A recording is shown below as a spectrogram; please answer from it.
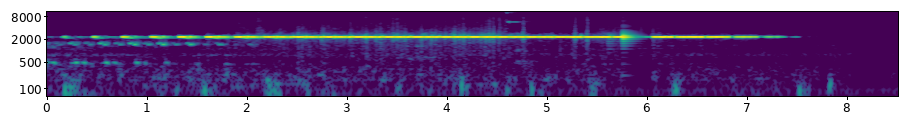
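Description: A loud, steady, high-pitched whistle of audio feedback in a video call. It swells in pulses, then holds one piercing tone, breaks off for an instant about six seconds in, and fades out near the end.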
